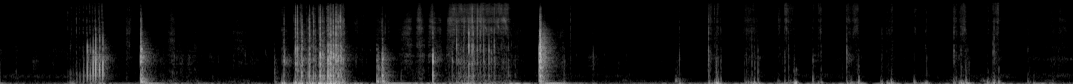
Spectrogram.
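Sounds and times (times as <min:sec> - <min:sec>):
deck of cards being shuffled with riffling and slapping: 0:00.6 - 0:01.8, 0:02.8 - 0:05.8, 0:06.7 - 0:10.1.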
